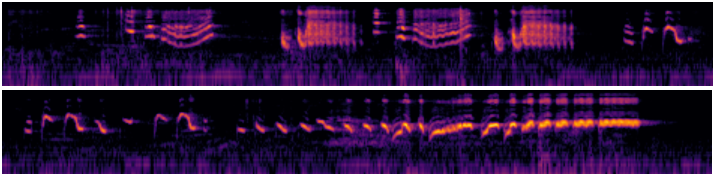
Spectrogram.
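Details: Wild-origin Borneo white-rumped shama from Kalimantan forest, its song meant to rile other shamas: harsh buzzy bursts, then varied whistled notes, building into a fast rising rattling series of phrases.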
